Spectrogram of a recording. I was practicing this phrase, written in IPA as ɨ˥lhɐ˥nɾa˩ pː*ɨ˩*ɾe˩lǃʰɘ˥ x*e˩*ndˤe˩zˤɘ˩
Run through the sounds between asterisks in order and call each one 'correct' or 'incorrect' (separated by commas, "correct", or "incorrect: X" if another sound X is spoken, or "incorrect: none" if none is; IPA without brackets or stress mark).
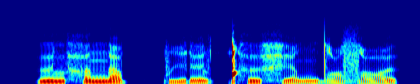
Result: incorrect: i˩, correct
